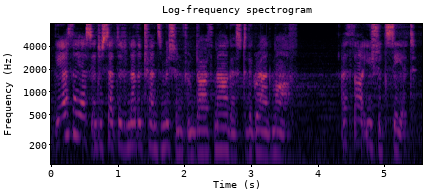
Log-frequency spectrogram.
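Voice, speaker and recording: A woman playing a grave, composed Jedi master in a video game, giving formal briefings with measured authority. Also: lowish voice, lively intonation, a bit bright, soft background music, poor audio. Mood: grave, urgent. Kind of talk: formal dramatic mission briefing.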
